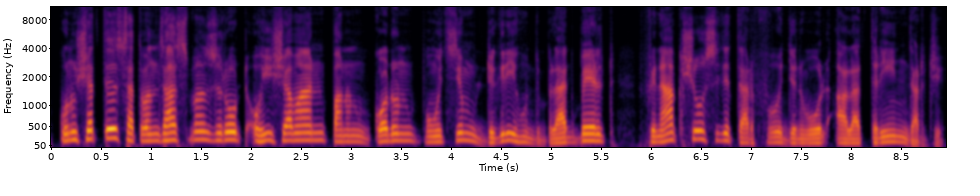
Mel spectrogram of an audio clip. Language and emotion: Kashmiri, neutral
